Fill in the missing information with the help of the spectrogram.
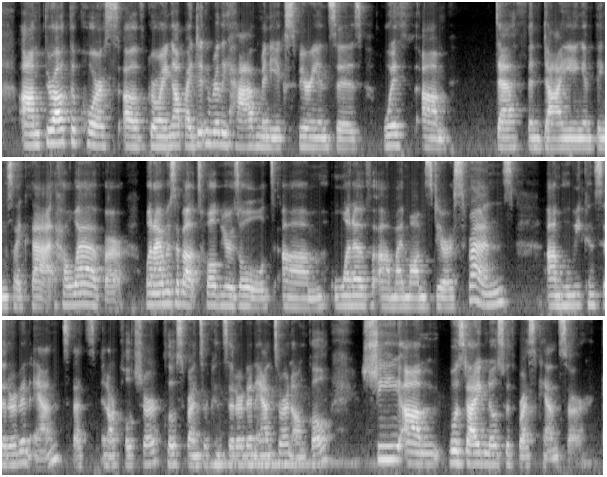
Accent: Queens, New York, United States; born there; Yes. I was born in Queens.

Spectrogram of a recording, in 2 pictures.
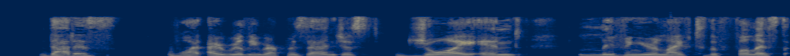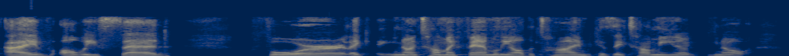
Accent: Jamaica; I mean, as a kid, I grew up in Jamaica.

